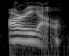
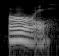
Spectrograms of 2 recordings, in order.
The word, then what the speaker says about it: Ariel: my name one way Jewish people pronounce my name Ariel but my dad is Spanish and Spanish people say it but I grew up in Kentucky and they say it Earl that's how they say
